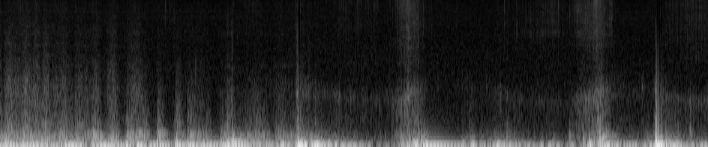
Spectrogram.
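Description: Fingertips scratch and rub the hollow metal mesh grille of a silver condenser microphone while hands grip it, producing dense, deep, muffled thumps and rumbling friction. Quick scratchy bursts come in fast succession, with a few louder low thuds and brief breathy swishes standing out.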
